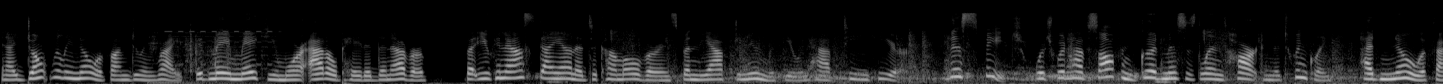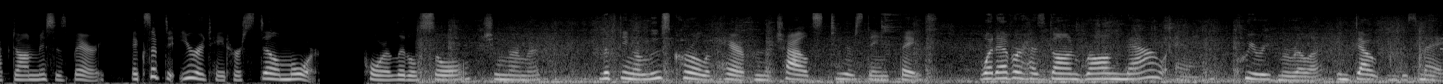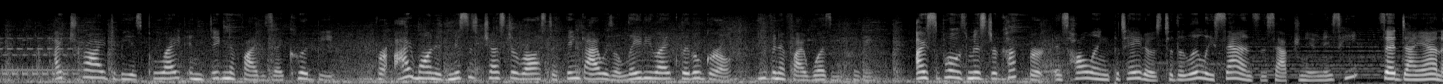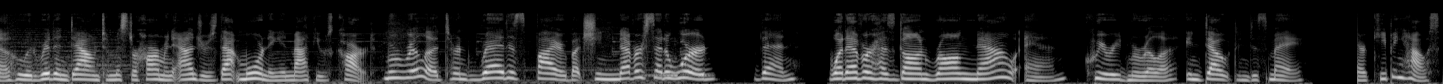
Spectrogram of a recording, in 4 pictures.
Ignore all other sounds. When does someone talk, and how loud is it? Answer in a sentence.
You can hear the talking from 0.0 to 57.6 s, getting louder.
